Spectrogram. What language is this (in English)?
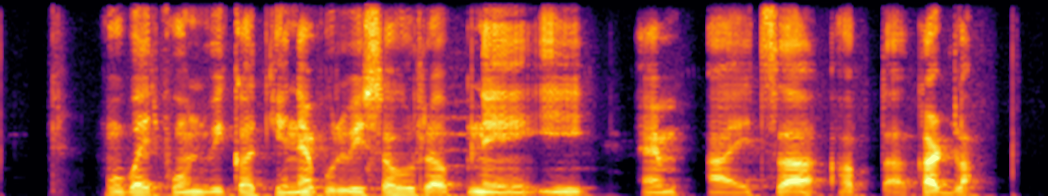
Marathi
